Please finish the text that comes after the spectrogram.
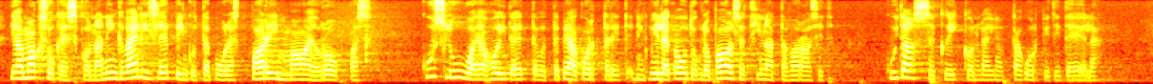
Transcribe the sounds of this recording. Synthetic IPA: jɑmɑksuke̞sko̞nːɑniŋɡ̥vælʲisle̞pːiŋɡ̥ut̪ːˑe̞po̞ːle̞st̪̚pɑɾimːɑːe̞wɾo̞ːpːˑɑs | kusluːɑjɑɦo̞jd̪̥ɑe̞t̪ːe̞vɤt̪ˑːe̞pe̞ɑko̞rt̪ːˑe̞ɾid̪̥niŋɡ̥milːe̞kɑwd̪̥uklo̞b̥ɑːlse̞lt̪hinːɑt̪ːˑɑvɑɾɑsid̪̥ | kujd̪̥ɑsːe̞kɤjkːˑo̞nlæjnud̪̥̚t̪ɑɡ̥urpid̪̥it̪e̞ːle

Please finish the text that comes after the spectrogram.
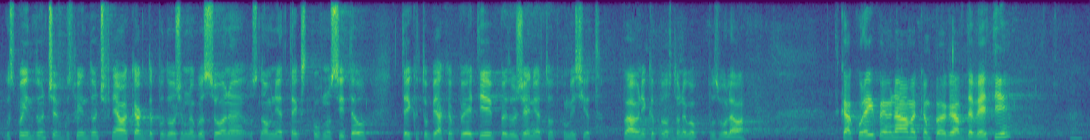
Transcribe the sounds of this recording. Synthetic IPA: ɡospʊd̪ind̪unt͡ʃɛfɡospʊd̪ind̪unt͡ʃɛ̥fnʲaməkaɡd̪ɐpod̪ɔlˠʒimnɐɡlˠɐsuvɐnɛo̰snɔvnijət̪ɛkst̪̚povnosit̪ɛlˠ | t̪ɤjkɐt̪ɔbjaxəpɾiɛt̪ipɾɛd̪lˠoʒɛniət̪əot̪komisiət̪ə̥ | pɾavʲilˠnikəpɾɔst̪ʊnɛɡɔpozvolʲavə | t̪ɐ̥kakolɛɡipɾɛminavɐmɛkəmpɐɾɐɡɾafd̪ɛvɛt̪i

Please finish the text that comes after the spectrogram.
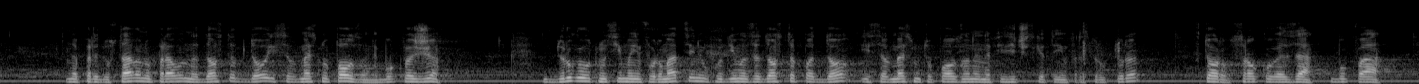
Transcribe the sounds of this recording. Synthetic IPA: nɐpɾɛd̪ost̪avɛnopɾavonɐd̪ɔst̪əpd̪oisɐvmɛsnopɔlˠzvɐnɛbukvəʒə | d̪ɾuɡəot̪nosiməinfoɾmat̪siənɛopxod̪iməzɐd̪ɔst̪əpəd̪oisɐvmɛsnot̪opɔlˠzvɐnɛnɐfizit͡ʃɛ̥skət̪əinfɾɐst̪ɾuk̚t̪uɾə | ft̪ɔɾosɾɔkovɛzabukvəa

